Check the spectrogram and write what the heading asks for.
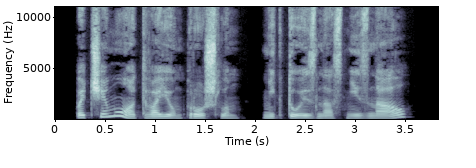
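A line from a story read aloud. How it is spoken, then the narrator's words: Calm husky old woman's question. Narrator (Russian): спокойным хрипловатым голосом спросила старушка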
